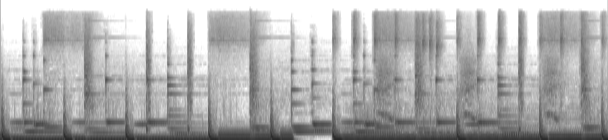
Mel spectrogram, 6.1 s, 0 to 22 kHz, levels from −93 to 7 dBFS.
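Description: Nothing is technically wrong with this audio.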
